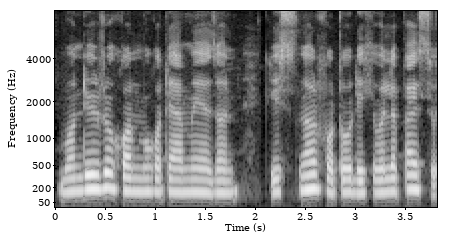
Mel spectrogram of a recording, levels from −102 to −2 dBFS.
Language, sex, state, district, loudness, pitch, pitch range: Assamese, male, Assam, Sonitpur, -16 LUFS, 155 Hz, 150-175 Hz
